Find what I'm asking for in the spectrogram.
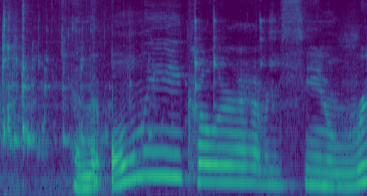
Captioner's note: water whirring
